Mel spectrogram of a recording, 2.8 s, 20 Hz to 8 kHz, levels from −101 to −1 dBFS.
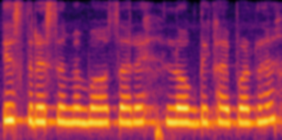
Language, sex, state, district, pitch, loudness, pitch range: Hindi, female, Jharkhand, Garhwa, 290 Hz, -13 LUFS, 285-300 Hz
